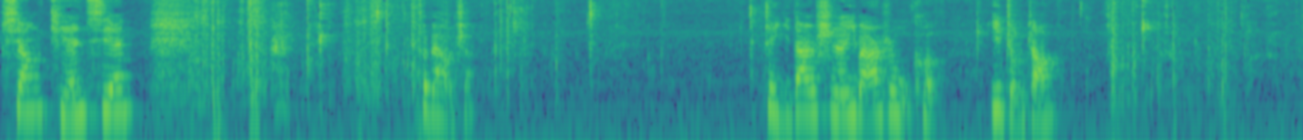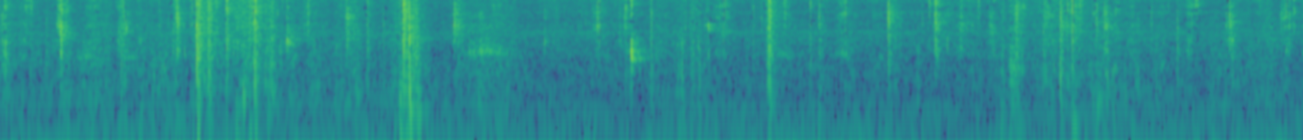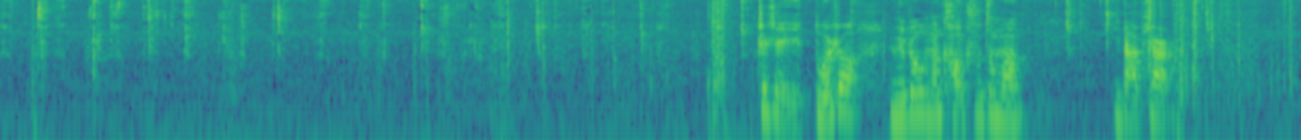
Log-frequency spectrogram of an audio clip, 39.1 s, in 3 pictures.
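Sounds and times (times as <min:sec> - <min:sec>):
dried fish tearing and crunching: 0:10.7 - 0:33.7.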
